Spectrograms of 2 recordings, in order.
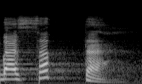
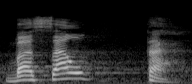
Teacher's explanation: Sifat itbaq yang dimiliki oleh huruf to masih tetap ada, sehingga ketika mengucapkan to bertemu dengan ta terdengar suara yang menebal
